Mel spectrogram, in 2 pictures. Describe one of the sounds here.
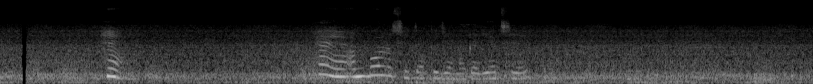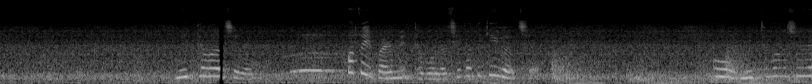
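A young girl talks close by in short phrases, with pauses.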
